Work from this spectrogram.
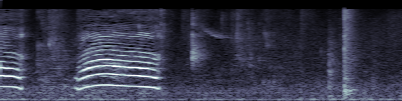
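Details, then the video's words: ['Angry cat voicing a short meow followed by one long, loud, bending meow, then quiet with a steady low hum and a couple of soft clicks.'] "Angry Cat"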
